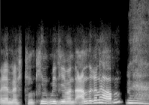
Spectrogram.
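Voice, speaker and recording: A woman speaks with an Austrian accent. The sound is dry and close with no echo, over a quiet background. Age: 30s. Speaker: guest sharing infertility story. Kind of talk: personal testimony.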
